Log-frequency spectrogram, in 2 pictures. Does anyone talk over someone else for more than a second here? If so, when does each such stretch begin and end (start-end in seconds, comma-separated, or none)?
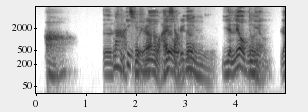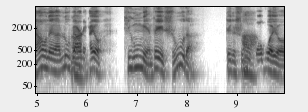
1.5-3.3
